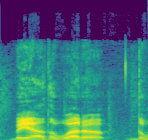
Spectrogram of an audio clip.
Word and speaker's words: Weta: had the W but I was trying to add like four too many syllables to it and you know in my head I'm like I know that's wrong but yeah the WETA the WETA workshop and uh we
